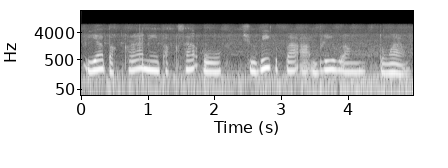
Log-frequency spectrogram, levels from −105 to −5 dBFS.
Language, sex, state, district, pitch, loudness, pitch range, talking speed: Garo, female, Meghalaya, North Garo Hills, 215 Hz, -16 LUFS, 195-230 Hz, 70 wpm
